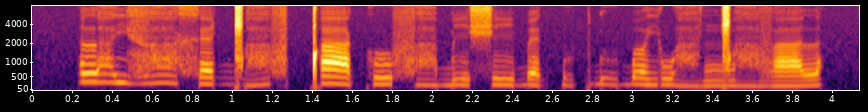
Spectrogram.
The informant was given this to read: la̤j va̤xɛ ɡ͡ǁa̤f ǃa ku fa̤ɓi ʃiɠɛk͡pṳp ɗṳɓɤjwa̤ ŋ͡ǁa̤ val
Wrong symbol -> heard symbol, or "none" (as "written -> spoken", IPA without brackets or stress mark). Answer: ɠ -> ɓ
